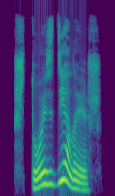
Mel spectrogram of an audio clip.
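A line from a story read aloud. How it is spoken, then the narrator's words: Defiant question. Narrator (Russian): вызывающим голосом спросил Потап Максимыч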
